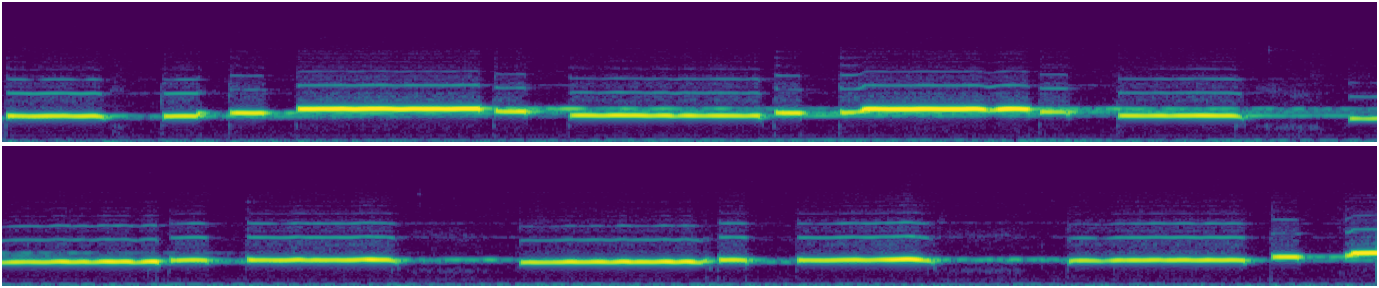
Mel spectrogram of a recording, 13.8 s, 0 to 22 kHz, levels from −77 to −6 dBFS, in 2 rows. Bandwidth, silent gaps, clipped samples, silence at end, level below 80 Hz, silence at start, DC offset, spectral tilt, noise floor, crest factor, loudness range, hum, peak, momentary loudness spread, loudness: 3.3 kHz; none; under 0.1%; 0 s; -50 dBFS; 0 s; 0.1%; -3.5 dB/octave; -38 dBFS; 12 dB; 6 LU; none; -2 dBFS; 13 LU; -12 LUFS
